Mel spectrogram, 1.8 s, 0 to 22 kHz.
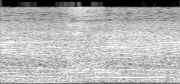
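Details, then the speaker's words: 2022 Suzuki Alto after replacing the alternator bearings: light revs blip up smoothly with a clean, even roar; the earlier alternator bearing noise is gone. "हा बस अभी जो जो है ना okay बिल्कुल भी अब नाइस वगैरह कुछ नहीं है"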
